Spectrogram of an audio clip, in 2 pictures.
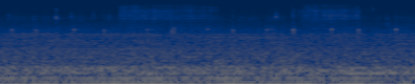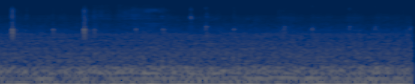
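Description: A Cardisoma carnifex land crab eating a piece of apple: faint ticking and small crunches from its mouthparts, about three ticks a second, with two sharper clicks near the middle, over a steady low hum.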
